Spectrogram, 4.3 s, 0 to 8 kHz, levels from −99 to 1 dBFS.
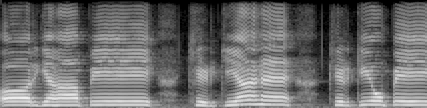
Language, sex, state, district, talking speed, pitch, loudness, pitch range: Hindi, female, Bihar, Patna, 125 wpm, 265 Hz, -14 LUFS, 255-270 Hz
